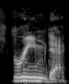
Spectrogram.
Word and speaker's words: Stream Deck: it's pronounced it's pronounced stream deck there's an r in there like a new street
